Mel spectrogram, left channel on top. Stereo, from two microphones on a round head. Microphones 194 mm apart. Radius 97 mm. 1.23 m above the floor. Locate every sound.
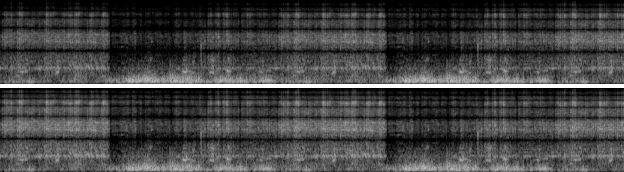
0.0 s a lawn mower: 35° right (ahead or behind); by 6.2 s 10° right (ahead or behind)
